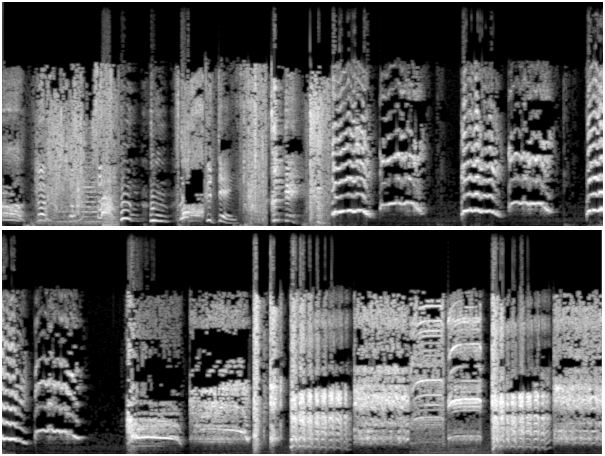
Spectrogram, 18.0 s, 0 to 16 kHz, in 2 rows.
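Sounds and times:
squeaky high-pitched toy voice: 14.2s - 16.2s, 17.0s - 18.0s.

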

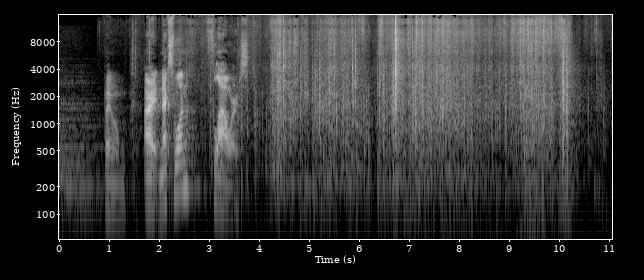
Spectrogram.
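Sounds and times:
paper bag crinkling: 3.0s - 11.0s.

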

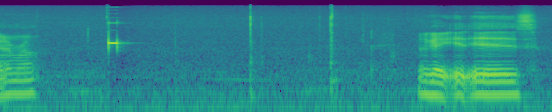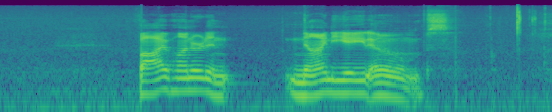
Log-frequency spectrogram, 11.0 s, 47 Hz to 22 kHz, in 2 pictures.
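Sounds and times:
meter short high beep: 1.1s - 1.4s.

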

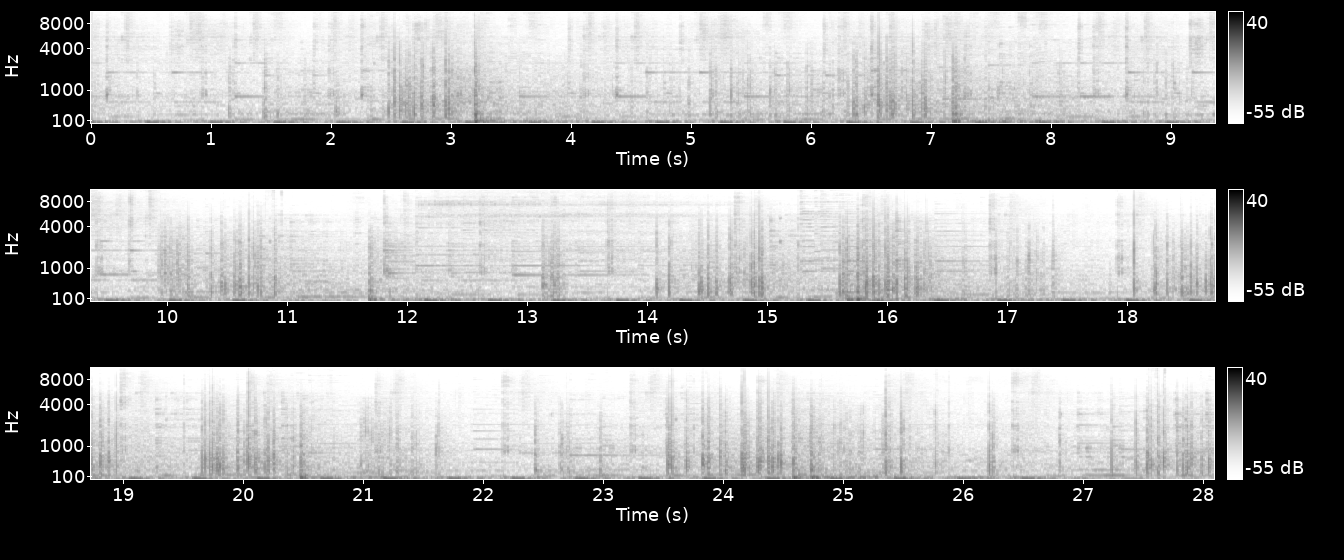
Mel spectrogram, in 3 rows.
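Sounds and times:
fireworks bangs and crackles: 0.0s - 28.0s
music playing: 0.0s - 28.0s.

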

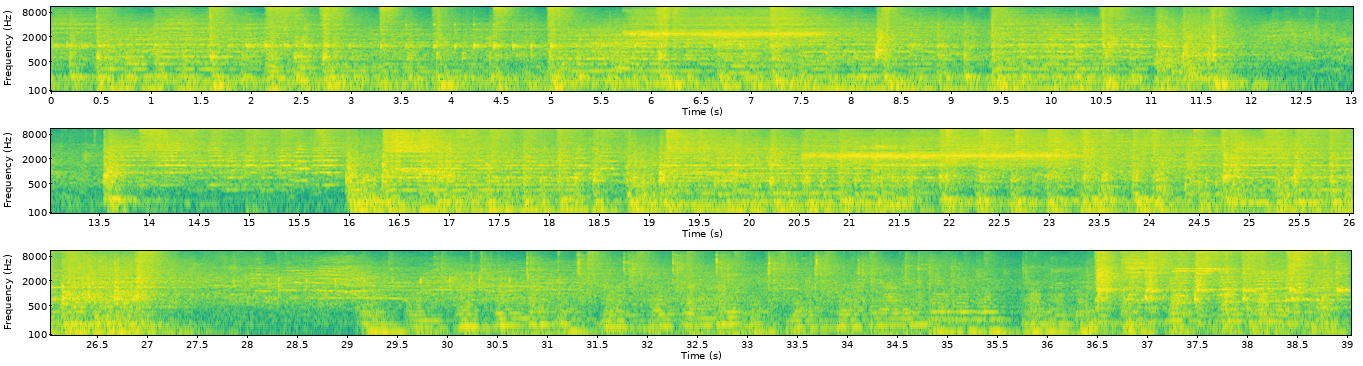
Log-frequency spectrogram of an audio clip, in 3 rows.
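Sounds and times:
pep band playing: 0.0s - 12.0s, 13.5s - 27.5s, 30.3s - 39.0s.

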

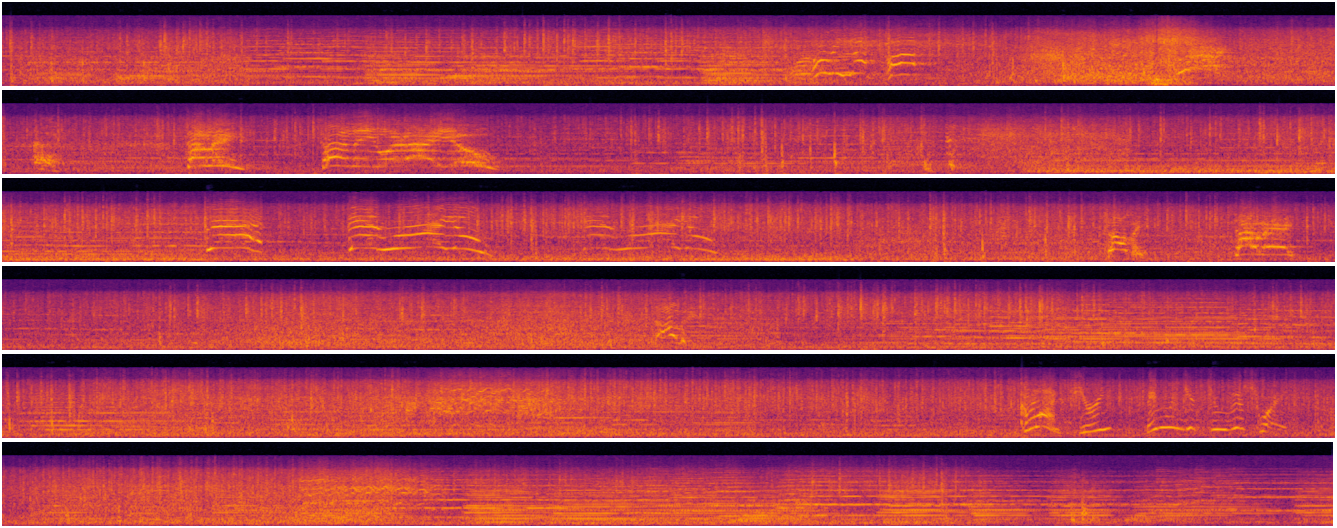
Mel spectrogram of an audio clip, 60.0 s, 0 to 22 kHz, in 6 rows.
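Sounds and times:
dramatic orchestral music: 0.0s - 59.9s
forest fire crackling roar: 0.0s - 59.9s.

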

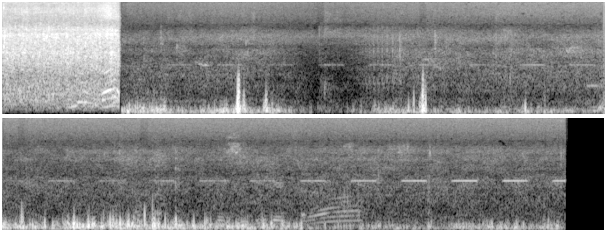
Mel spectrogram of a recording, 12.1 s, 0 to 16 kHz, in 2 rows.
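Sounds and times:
high beeps: 4.6s - 11.7s.

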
